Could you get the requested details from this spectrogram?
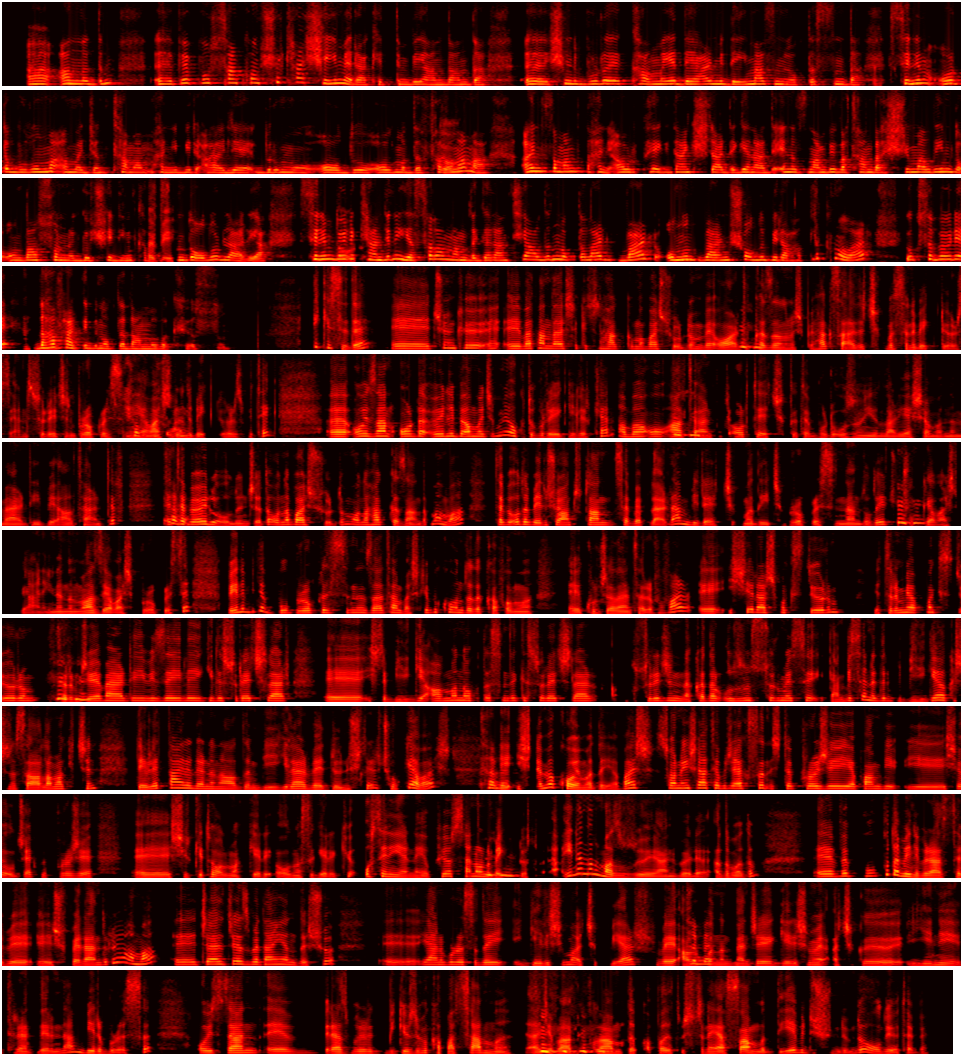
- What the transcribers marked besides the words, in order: other noise; tapping; angry: "E, inanılmaz"; chuckle
- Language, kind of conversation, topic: Turkish, advice, Yaşam tarzınızı kökten değiştirmek konusunda neden kararsız hissediyorsunuz?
